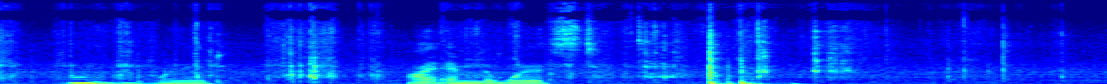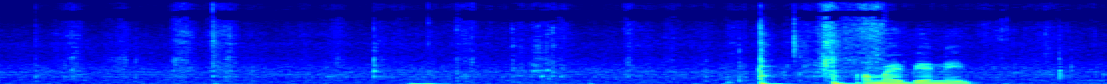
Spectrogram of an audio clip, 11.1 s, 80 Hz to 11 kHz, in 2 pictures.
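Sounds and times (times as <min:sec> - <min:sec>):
paper strip scraping: 0:00.0 - 0:10.1.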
